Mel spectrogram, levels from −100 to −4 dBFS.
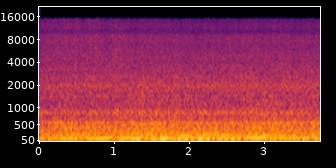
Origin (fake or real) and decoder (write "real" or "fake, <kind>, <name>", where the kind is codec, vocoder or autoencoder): real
